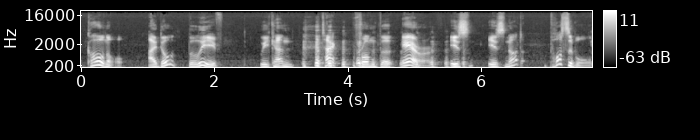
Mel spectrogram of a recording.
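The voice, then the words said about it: Stilted, robotic, badly dubbed voice. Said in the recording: “dubbed, like, heavily ... like an old GPS ... I'm talking like a Garmin GPS from before your phone could tell you where to go ... everything is so stilted”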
